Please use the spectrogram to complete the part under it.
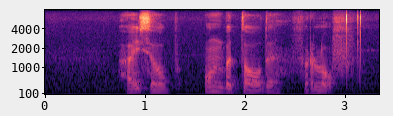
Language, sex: Afrikaans, male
